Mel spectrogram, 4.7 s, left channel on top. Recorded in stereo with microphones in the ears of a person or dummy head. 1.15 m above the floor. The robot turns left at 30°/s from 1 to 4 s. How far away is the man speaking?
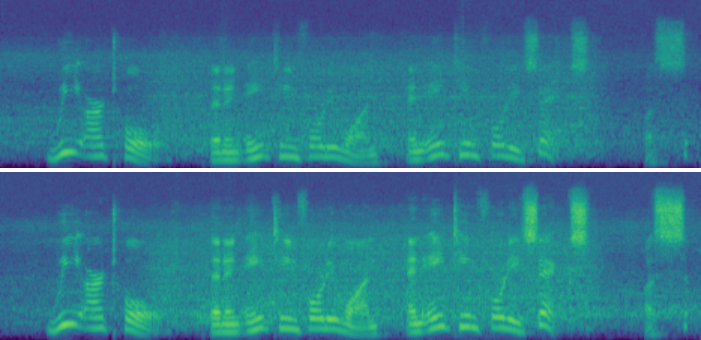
About 0.7 m.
